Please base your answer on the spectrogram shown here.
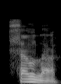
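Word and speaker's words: Soler: Solar, like Rich solar Solar, panel, sorry. but spelled with an E, not an A.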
